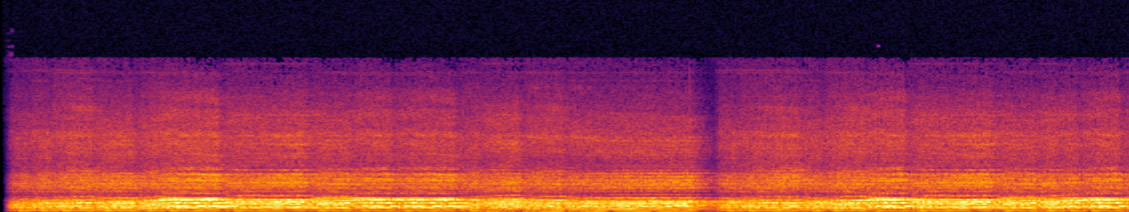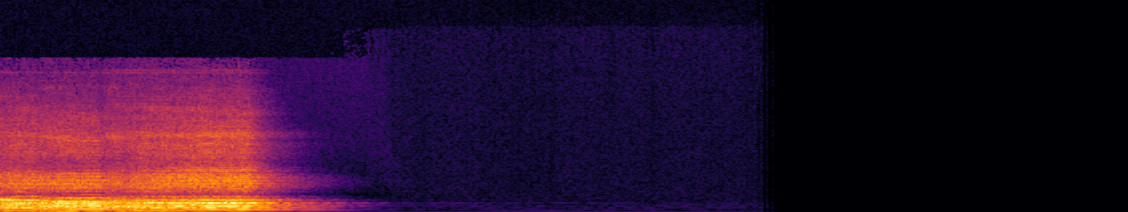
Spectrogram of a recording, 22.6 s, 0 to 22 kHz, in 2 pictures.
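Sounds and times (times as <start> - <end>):
full chorus singing: 0.0 - 14.6.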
